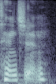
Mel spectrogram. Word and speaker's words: Hinton: And if nothing else, at least now you know my extremely confusing last name is pronounced Hinton.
